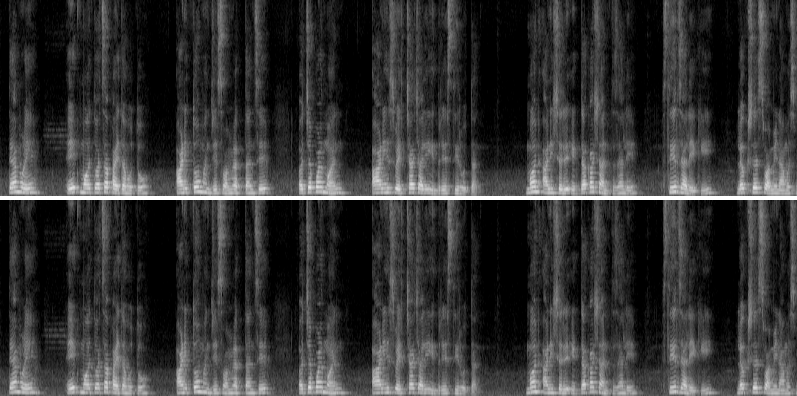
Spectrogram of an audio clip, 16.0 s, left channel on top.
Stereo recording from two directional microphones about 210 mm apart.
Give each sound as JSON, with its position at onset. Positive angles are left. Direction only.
{"t": 0.2, "sound": "a woman's voice", "side_deg": 15}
